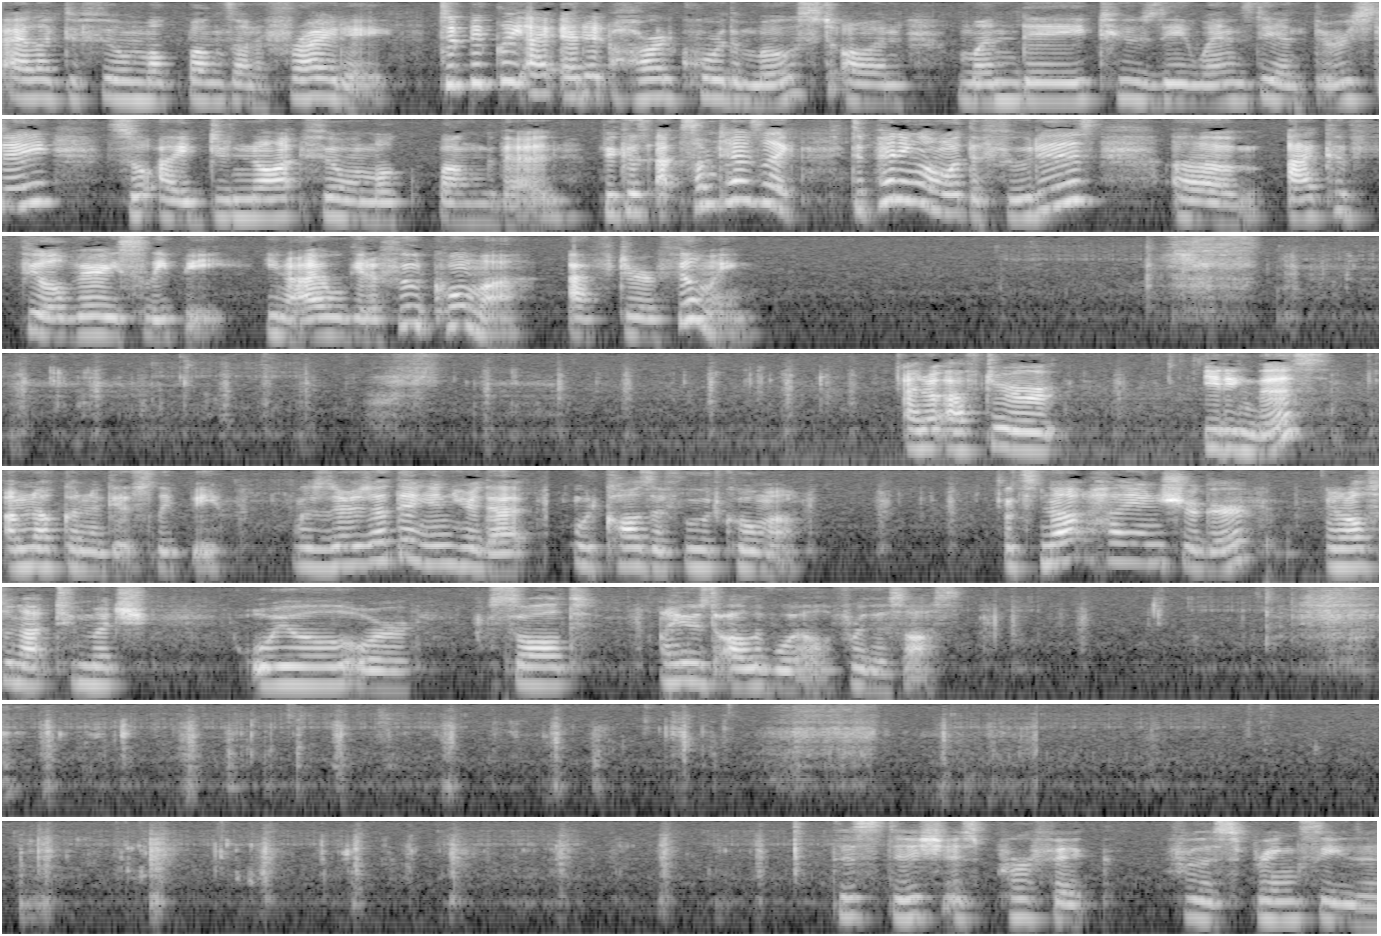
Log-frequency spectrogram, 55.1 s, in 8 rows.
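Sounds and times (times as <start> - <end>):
soft crunchy chewing: 18.7 - 52.6.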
